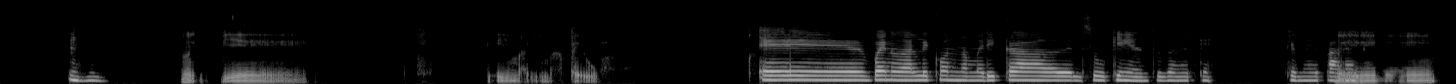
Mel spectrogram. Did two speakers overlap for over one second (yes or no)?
no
